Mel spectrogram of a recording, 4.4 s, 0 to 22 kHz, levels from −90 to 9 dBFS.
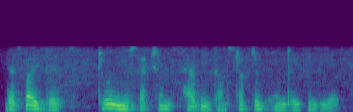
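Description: A speech recording with a buzzy, gravelly roughness and nothing above 4 kHz throughout, the sound of the GSM full-rate codec, consistent with a 13 kbps stream. Just after "two new sections have", from 2.46 to 2.51 s, the voice briefly freezes into a rough metallic ring: lost GSM frames, where the decoder repeated the last good frame for 40 ms, which fits two dropped frames.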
